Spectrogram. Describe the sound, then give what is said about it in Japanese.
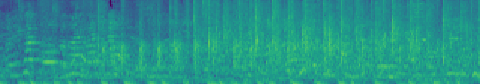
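A crowd of children cheers and shouts loudly and continuously, with scattered clapping mixed in, their excited voices overlapping as they urge on classmates in a bout from around the sumo ring at a school sumo tournament for first- to sixth-grade pupils. “土俵の周りでは戦う仲間を元気な声で後押し。”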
